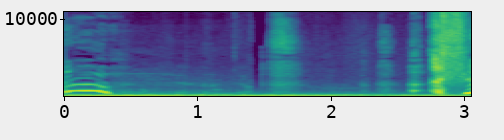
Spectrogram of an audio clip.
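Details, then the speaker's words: Sneeze self-induced with a piece of grass, attempted within 15 seconds: a few catching breaths, then one sharp, explosive sneeze with brief voiced sounds before and after over a low background rumble. "trying to make myself sneeze in less than 15 seconds with a piece of grass"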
